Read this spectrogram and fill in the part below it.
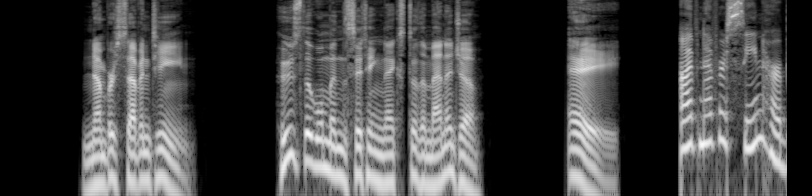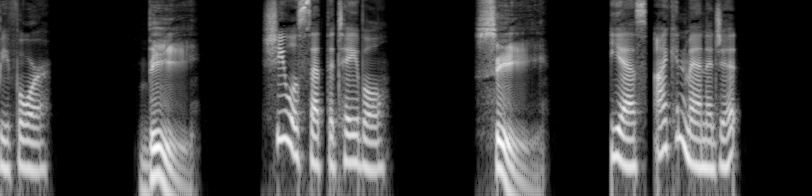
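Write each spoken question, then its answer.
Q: Who's the woman sitting next to the manager?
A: A: I've never seen her before.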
